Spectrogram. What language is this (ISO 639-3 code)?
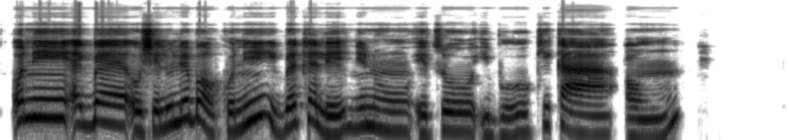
yor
